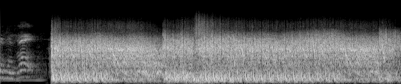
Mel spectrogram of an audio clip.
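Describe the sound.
Gunfire from the guns of a group of armed agents: a brief shouting voice, then a sudden loud, dense roar of rapid shots that continues without a break to the end.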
